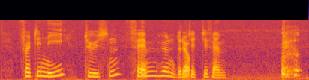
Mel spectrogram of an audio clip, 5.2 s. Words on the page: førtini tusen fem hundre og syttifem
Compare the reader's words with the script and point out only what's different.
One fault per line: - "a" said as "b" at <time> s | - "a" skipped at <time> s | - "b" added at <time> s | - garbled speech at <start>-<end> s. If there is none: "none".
- "og" skipped at 3.2 s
